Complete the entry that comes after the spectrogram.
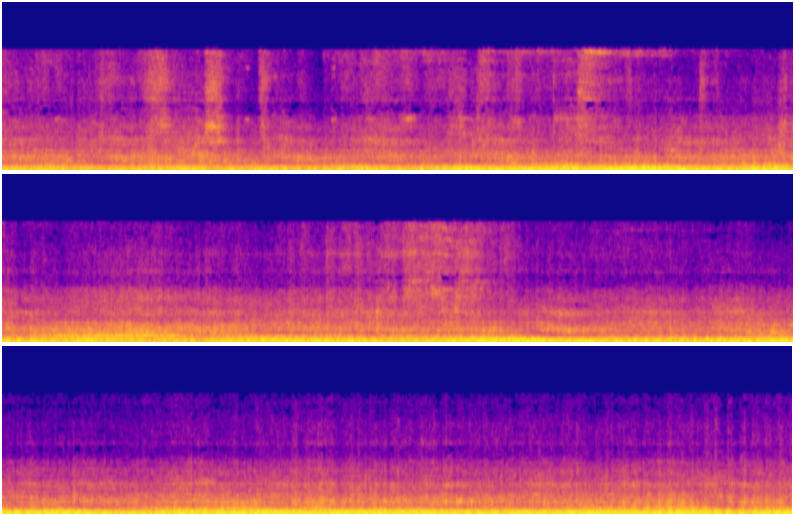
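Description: Freight cars of a long mixed freight train rolling past: a steady rolling noise of steel wheels on the rails with clicks and clacks. A brief wheel squeal comes about ten seconds in.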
